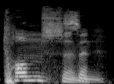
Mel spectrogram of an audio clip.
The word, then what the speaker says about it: Thompson: Sorry, I pronounced the P there. There's no P. – Thompson. – Peter as in P-E-T-A, as in the people for the ethical treatment of animals.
